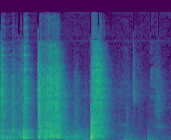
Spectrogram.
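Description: Measuring spoons fetched and handled in a kitchen, with several metallic clinks and rattling bursts, a couple of longer jangles followed by short taps and knocks.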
